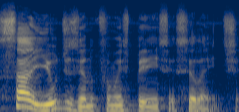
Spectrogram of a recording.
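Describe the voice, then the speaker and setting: A man speaks at a moderate pace in a warm, medium-pitched voice that swings very widely in pitch. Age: 60s. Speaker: economics commentator, channel owner. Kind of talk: video commentary monologue. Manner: warm, conversational.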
